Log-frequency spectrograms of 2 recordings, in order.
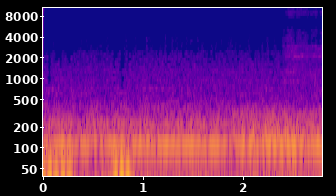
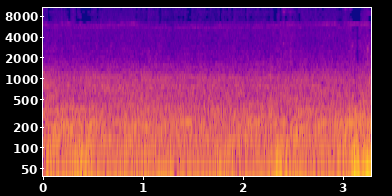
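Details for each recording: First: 1985 Chevrolet Silverado K20 4x4, carbureted engine idling about 650–700 rpm: low lumpy, loping exhaust rumble, engine shakes at idle but smooths above about 800 rpm; owner blames the carb, plans to replace it. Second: 1985 Chevrolet Silverado K20 4x4 with carburetor, 33-inch tires, freeway cruise under 60 mph: steady low engine drone under road rumble, no miss, knock or surge; engine runs smoothly.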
